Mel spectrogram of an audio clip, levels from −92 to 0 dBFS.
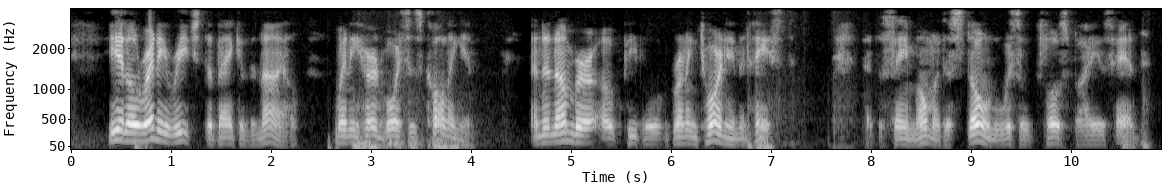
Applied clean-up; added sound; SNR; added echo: neural mask model RNNoise.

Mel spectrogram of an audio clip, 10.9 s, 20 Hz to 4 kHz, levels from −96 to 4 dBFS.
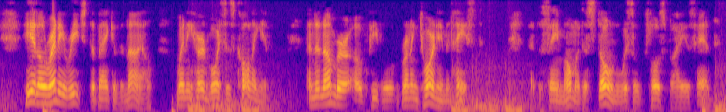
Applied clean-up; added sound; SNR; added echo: none; Fireworks; 19 dB; none.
